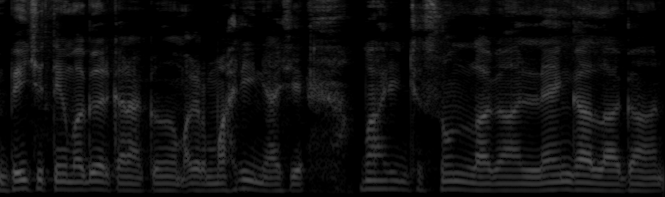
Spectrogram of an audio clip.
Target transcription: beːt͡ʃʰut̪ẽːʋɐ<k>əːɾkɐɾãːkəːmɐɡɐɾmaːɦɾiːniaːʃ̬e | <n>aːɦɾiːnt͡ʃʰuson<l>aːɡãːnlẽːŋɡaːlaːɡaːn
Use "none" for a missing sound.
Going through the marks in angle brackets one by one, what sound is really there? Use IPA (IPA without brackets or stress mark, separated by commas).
ɡ, m, l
